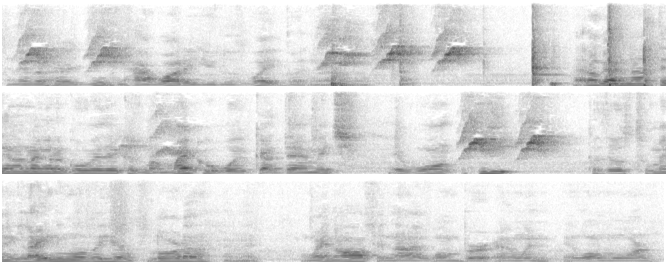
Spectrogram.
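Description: A man's voice: mid-range voice, flat delivery, brisk, heavy background noise. A man in his thirties with a Puerto Rican accent, chatting in a rambling, self-deprecating way while making a drink in his kitchen, filmed on a phone camera on the counter. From Puerto Rico. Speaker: vlogger. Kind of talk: casual chat while cooking. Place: home kitchen, indoors. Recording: echoey kitchen with faint ambience.

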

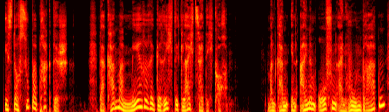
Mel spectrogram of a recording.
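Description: A man reading a first-person story like an audiobook, expressive and playful with boyish indignation. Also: lowish voice, slightly rough, no echo, clean studio sound. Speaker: story narrator. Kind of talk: animated first-person scripted narration, like an audiobook.

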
